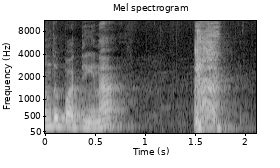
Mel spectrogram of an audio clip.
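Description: A man's single short cough about one and a half seconds in, after a few words of speech trail off.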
